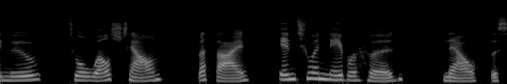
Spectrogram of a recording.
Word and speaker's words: Beddau: It is spelled Beddau, and it is pronounced Bethai.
